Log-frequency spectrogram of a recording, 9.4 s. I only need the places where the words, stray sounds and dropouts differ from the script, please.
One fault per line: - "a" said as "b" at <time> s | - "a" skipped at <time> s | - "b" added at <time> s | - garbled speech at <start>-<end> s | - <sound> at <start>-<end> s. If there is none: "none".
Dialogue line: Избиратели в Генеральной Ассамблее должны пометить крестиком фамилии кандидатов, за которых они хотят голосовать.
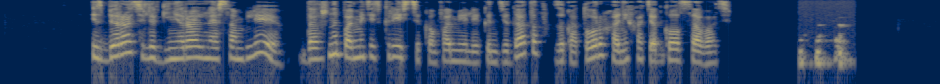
- laugh at 8.0-8.6 s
